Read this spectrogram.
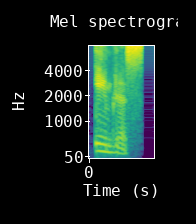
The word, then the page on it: aimless: Indian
